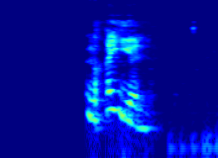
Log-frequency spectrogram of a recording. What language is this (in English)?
Kabyle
